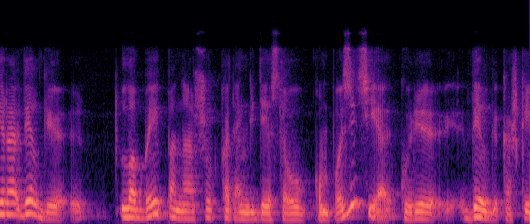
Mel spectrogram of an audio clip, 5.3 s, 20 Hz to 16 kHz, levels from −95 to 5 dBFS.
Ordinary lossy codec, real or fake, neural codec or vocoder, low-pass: Opus, 32 kbps; real; none; 7.2 kHz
